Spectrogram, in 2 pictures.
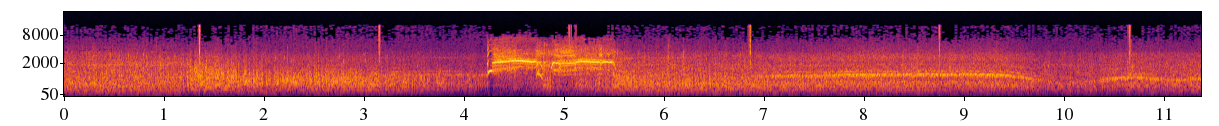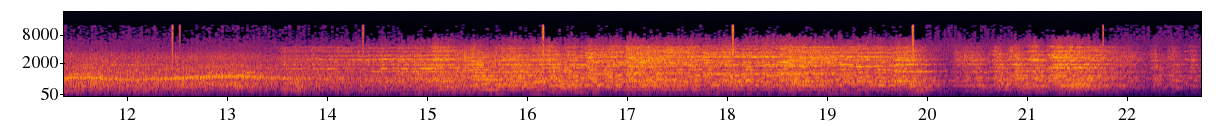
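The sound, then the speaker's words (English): Roaring wind and crashing water surge continuously on the storm-lashed deck of a ship, joined by creaking, groaning tones that rise and fall, with a dense harmonic rumble building toward the end as a huge wave breaks over the deck. “Just as Jim and Kitty edged along the storm-lashed deck, and they were within an arm's length of the door, a huge wave broke over the deck and swept them into the raging seas.”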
